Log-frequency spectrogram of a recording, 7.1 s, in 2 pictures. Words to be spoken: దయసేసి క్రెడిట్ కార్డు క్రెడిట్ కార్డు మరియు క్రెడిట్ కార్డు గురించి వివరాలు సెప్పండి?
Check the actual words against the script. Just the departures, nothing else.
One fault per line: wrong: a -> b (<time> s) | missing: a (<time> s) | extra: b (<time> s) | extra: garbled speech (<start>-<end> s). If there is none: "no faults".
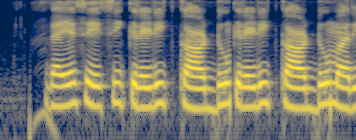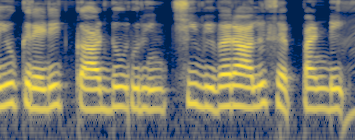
no faults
